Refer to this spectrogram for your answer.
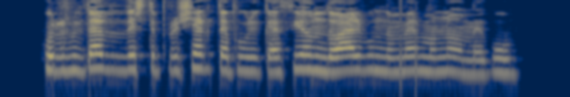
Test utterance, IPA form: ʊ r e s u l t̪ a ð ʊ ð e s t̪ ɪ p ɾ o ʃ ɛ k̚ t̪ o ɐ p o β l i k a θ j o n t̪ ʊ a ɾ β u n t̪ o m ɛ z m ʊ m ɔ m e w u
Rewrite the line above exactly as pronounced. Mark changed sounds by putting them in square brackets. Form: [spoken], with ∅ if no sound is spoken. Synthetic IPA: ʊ r e s u l t̪ a ð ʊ ð e s t̪ ɪ p ɾ o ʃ ɛ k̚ t̪ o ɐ p [u] β l i k a θ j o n [d̪] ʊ a [l] β u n [d̪] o m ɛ z m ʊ [n] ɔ m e [ɣ] u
